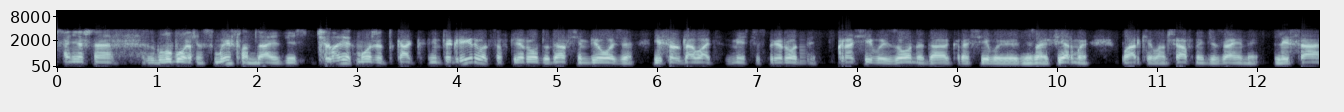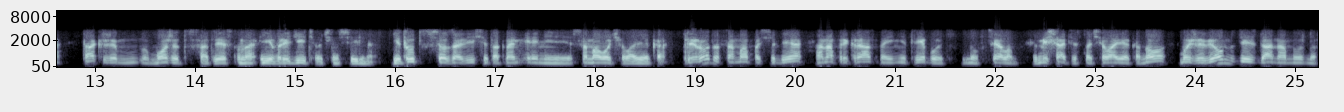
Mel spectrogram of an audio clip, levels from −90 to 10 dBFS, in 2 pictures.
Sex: male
